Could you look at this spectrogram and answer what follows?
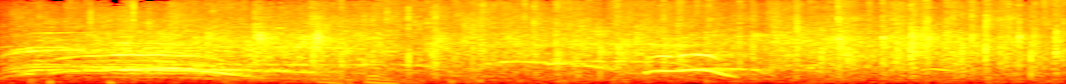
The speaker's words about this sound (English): And as you can hear, we have a wonderful live audience here.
